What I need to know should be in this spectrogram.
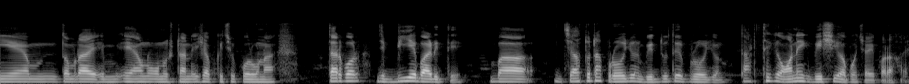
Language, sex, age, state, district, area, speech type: Bengali, male, 18-30, West Bengal, Birbhum, urban, spontaneous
